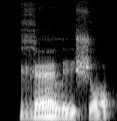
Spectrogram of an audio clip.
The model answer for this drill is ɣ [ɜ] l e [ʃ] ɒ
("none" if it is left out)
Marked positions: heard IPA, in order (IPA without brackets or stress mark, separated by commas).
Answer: æ, ʃ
